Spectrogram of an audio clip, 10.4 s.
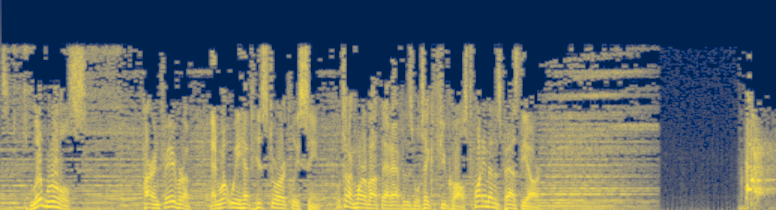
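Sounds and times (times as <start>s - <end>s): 
speech: 0.4s - 1.2s, 1.9s - 7.6s
dog barking: 9.8s - 10.3s.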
